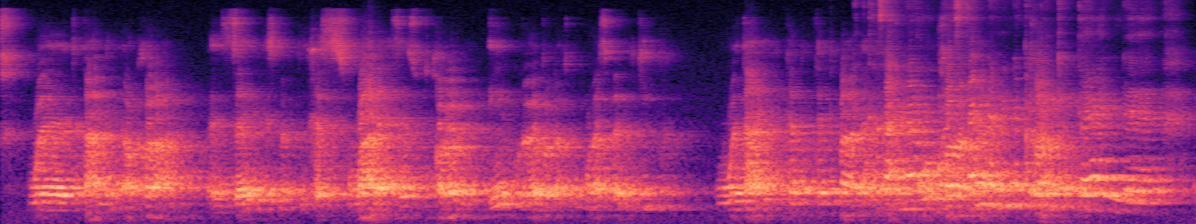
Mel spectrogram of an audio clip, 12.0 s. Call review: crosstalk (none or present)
present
